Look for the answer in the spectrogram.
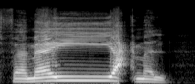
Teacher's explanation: أدغمت النون مع الياء صارت فمن يعمل · Term: إدغام بغنة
